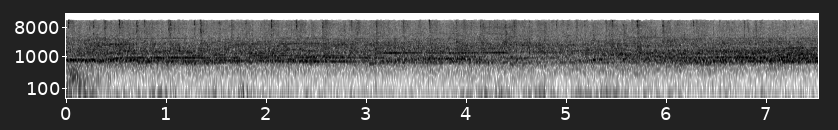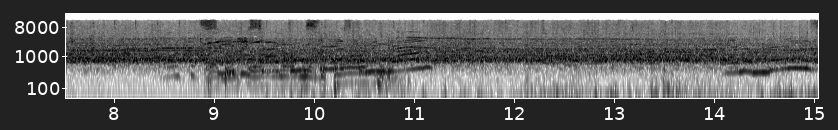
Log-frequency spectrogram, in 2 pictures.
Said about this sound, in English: You can hear our crowd going crazy. That's pretty cool, right?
